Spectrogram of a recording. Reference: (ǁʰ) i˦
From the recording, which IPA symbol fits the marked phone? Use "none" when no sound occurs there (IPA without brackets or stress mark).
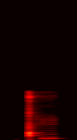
ǃʰ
